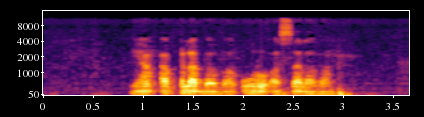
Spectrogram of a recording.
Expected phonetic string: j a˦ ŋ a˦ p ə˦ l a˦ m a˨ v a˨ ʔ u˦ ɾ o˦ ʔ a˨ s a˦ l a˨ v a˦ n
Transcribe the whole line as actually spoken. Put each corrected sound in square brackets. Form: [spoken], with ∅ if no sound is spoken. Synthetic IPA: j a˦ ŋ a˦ p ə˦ l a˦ [b] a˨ v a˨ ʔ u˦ ɾ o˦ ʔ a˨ s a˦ l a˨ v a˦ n

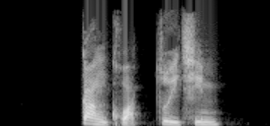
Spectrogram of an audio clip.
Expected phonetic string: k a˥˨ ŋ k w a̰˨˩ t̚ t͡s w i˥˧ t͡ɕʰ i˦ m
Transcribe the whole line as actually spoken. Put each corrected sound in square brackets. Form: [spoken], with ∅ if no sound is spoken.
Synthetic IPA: k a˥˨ ŋ [kʰ] w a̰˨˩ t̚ t͡s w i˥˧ t͡ɕʰ i˦ m

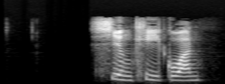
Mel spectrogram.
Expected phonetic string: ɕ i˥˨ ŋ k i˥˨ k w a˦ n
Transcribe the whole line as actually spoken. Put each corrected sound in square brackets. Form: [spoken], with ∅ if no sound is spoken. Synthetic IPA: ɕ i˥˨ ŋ [kʰ] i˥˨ k w a˦ n

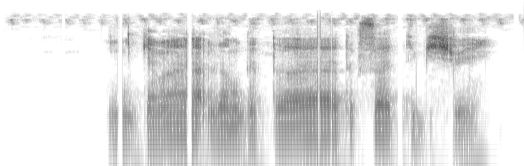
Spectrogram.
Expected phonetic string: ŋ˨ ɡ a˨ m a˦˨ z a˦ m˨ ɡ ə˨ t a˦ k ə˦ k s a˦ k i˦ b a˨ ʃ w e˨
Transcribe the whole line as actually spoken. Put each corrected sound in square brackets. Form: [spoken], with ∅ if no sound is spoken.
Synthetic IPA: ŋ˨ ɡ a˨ m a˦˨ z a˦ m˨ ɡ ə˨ t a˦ [t] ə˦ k s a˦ [t] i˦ b [i˨] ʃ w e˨

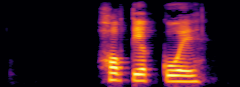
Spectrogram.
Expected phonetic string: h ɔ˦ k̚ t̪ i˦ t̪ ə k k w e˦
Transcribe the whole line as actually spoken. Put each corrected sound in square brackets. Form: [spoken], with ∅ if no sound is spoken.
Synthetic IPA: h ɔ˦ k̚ t̪ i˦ [∅] ə k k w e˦

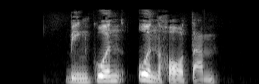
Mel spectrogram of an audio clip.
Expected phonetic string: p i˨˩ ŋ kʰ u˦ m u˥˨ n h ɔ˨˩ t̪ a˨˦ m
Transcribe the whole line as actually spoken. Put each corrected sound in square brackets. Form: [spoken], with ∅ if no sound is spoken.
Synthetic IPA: [b] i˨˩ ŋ [k] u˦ [n] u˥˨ n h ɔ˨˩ t̪ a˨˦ m

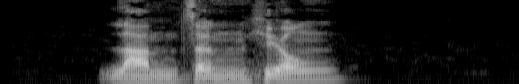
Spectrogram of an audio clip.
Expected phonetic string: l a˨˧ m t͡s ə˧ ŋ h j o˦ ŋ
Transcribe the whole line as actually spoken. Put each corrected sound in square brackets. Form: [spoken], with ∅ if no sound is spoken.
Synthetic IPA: l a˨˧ m t͡s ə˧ ŋ h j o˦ ŋ

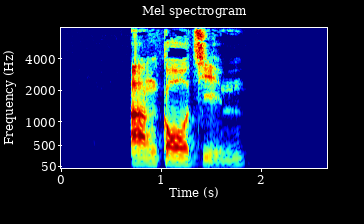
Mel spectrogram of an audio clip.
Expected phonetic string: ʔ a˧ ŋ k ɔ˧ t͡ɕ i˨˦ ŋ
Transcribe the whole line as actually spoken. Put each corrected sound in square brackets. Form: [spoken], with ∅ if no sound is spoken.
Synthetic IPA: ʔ a˧ ŋ k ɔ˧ t͡ɕ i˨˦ [m]

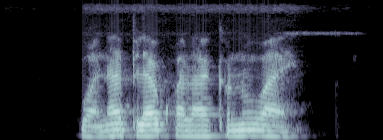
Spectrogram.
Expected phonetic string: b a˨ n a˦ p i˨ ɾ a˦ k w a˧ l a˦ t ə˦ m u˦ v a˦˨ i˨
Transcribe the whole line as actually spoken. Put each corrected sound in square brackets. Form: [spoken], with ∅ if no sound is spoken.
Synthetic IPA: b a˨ n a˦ p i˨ [l] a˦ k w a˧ l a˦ [k] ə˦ [n] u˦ [w] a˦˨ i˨

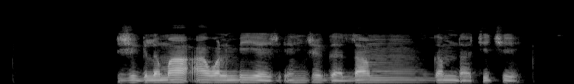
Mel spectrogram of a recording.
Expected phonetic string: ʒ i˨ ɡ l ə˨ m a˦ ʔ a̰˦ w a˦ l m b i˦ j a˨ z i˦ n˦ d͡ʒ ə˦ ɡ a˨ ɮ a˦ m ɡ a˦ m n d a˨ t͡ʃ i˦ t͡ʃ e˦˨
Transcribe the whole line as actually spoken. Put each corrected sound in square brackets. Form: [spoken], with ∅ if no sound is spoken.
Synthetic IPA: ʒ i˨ ɡ l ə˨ m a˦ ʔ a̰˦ w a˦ l m b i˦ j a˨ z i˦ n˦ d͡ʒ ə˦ ɡ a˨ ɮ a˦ m ɡ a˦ m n d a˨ t͡ʃ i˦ t͡ʃ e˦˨

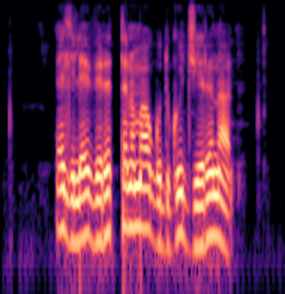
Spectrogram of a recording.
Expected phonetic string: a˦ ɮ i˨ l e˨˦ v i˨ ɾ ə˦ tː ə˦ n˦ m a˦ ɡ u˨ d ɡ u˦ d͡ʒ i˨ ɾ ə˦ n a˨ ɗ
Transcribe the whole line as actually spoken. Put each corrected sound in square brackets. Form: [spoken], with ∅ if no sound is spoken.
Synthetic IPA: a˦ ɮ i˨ l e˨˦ v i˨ ɾ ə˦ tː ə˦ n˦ m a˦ ɡ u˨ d ɡ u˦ d͡ʒ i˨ ɾ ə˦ n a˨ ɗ

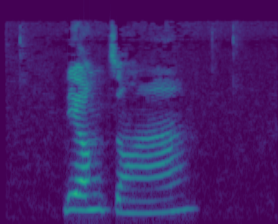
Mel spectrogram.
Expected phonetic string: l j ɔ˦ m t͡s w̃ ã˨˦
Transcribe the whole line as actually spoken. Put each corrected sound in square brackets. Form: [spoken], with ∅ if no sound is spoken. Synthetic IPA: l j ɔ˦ [ŋ] t͡s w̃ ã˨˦

